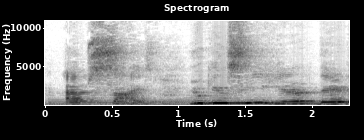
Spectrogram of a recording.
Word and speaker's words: abscise: for example we have the word abscise abscise is spelled as a b s c i s e ab size you can see here that in abscisse the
